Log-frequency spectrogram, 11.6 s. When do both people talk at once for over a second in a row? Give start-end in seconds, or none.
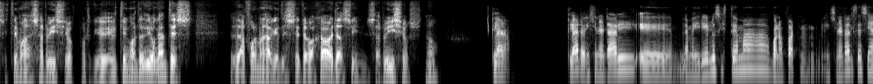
none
